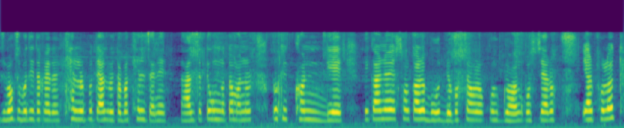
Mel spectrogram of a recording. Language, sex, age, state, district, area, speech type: Assamese, female, 18-30, Assam, Barpeta, rural, spontaneous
